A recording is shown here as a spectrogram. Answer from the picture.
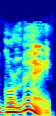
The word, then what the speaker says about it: gourmet: 同时啊，同学们到国外旅游的话呢，一些酒店提到了我们酒店能够提供的美食呢，它经常也用这个词，因此我们把这个词给大家推出来，叫 gourmet 它的发音是 gourmet。同时同学们注意了，后面这个 t 是不发音的， gourmet flavor 哈，一个美食的味道 flavor 后面加个 a worldwide 啊，全球范围内的一个 gourmet。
